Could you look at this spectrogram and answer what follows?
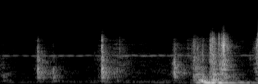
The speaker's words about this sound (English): Oh, I've got the door. No, let me.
